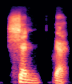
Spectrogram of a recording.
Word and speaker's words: shadda: Over the dal, so you pronounce the D twice. Shed, that's the first D. Shed, then da. Shed da. S H A D D A.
